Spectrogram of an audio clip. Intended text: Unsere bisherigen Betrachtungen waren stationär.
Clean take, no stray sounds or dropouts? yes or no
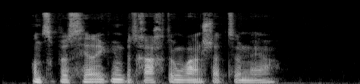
yes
